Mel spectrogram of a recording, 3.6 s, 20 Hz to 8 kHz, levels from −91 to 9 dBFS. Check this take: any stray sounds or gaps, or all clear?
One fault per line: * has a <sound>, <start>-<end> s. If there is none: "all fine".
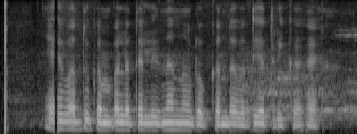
* has a dropout, 0.5-0.6 s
